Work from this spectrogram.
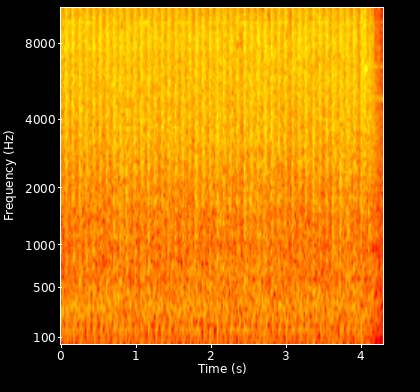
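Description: Kingmaker rifle in Division 2 unloading a full magazine in one sustained automatic burst, rapid evenly spaced shots rattling loud and close for about four seconds before cutting off.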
